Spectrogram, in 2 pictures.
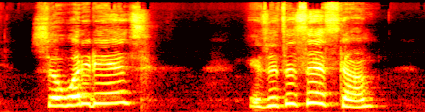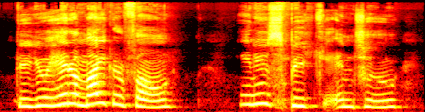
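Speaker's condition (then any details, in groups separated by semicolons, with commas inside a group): Cerebral palsy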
